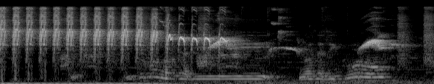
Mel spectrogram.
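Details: Gacor grey-cheeked bulbul (cucak jenggot) in long nembak singing for a training recording. A steady pulsed burst of about twenty beats runs into a high whistled trill, then nasal harmonic notes and a rising whistle.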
